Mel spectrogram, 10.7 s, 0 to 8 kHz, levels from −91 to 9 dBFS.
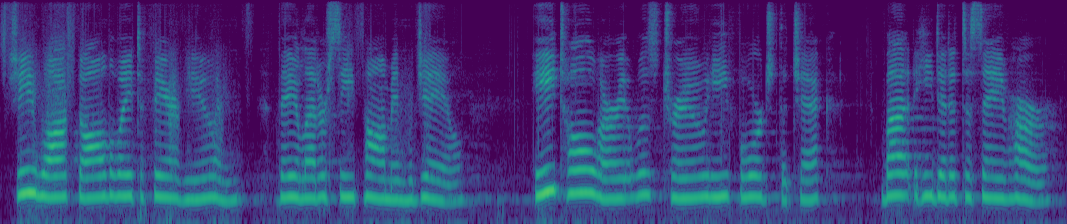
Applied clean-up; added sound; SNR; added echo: neural separator model SepFormer DNS4.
